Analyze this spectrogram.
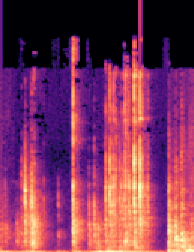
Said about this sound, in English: Okay, let's unlock the door.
